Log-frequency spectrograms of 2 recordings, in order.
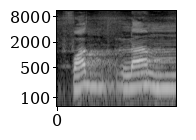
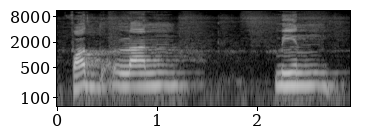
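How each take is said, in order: First: The n merges into a nasalized, doubled m. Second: A clear n sound is heard before the m. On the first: The speaker calls it right. "tapi tanwinnya masuk ke mim. Fadlam, ini memakai guna" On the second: The speaker calls it wrong. "Tidak dibaca fadlan eh, maaf fadlan min, tidak"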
